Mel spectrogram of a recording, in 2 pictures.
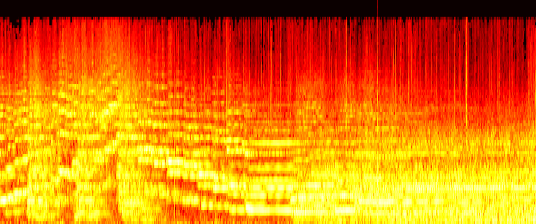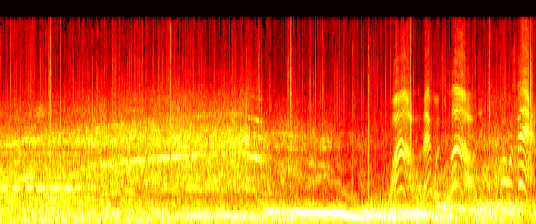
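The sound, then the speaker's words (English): Loud drag racing gasser cars rev their engines in a continuous roar, pitch climbing and dropping in waves, with sharp bursts of high revving near the end. “Think those gases are loud? Now, wait till you see them run the real funny cars.”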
